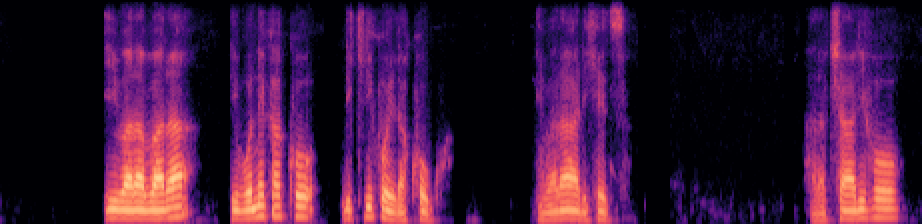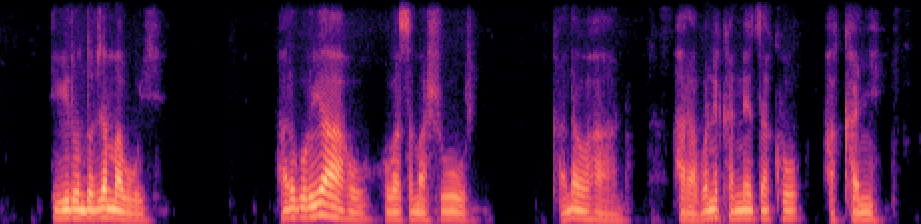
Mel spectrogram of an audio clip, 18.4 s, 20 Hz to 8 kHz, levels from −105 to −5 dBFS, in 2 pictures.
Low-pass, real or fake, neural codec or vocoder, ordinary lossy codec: 7.2 kHz; real; none; Opus, 16 kbps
